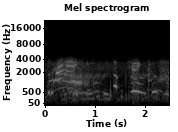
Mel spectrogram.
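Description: High-pitched, excited human voices shouting and squealing, with a louder cry near the end.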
